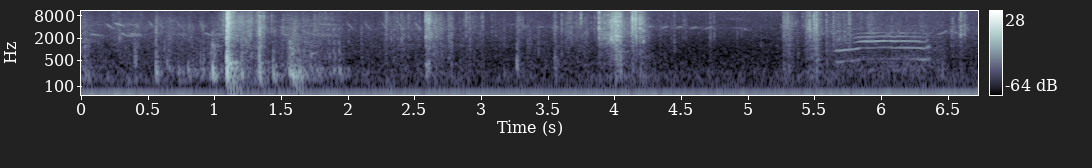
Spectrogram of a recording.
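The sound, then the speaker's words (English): A cat gives one drawn-out meow near the end, fairly clear, after several seconds of sharp rustling and crinkling noises. “What do you think of it, Wellington? Wellington says he likes it. Cats can't talk.”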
